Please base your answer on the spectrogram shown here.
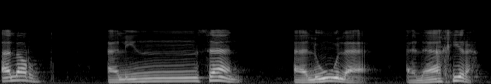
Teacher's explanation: إذن حركة الهمز لورش تنتقل للساكن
